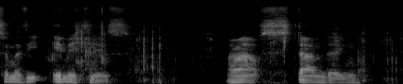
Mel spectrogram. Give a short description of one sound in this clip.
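A page of a book rustles as it is turned.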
